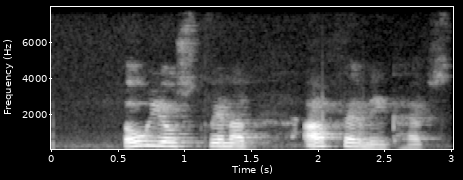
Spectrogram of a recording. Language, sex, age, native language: Icelandic, female, 40-49, Icelandic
